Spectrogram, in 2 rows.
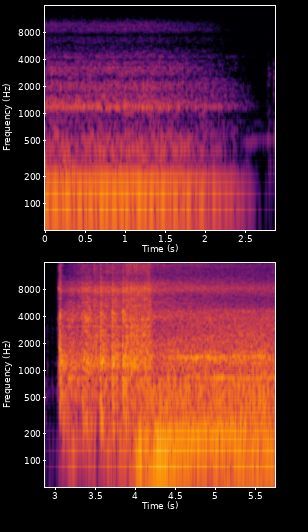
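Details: Injected T120SS after repair of fouling spark plugs, high fuel use and white exhaust smoke and an engine teardown, test start: catches cleanly after a quiet spell and settles into a steady, even idle with no knocks or misses.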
